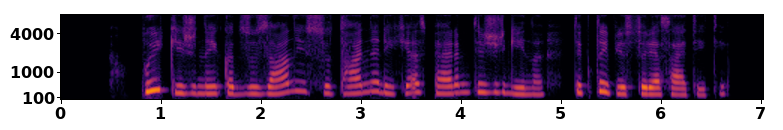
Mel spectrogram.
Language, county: Lithuanian, Alytus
